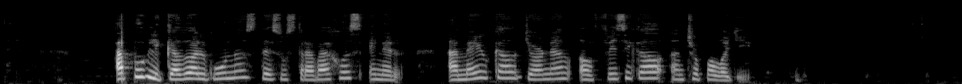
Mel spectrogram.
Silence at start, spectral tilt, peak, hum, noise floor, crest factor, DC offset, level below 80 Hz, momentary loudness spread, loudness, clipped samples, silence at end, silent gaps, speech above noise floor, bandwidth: 1.15 s; -4 dB/octave; 0 dBFS; none; -72 dBFS; 24 dB; under 0.1%; -70 dBFS; 14 LU; -23 LUFS; under 0.1%; 1.65 s; none; 49 dB; 11.5 kHz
